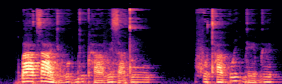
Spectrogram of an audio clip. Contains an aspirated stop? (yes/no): yes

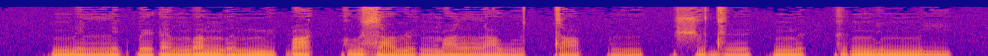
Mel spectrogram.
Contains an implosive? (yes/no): yes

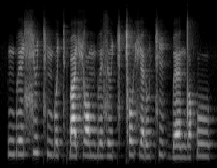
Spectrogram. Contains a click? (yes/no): yes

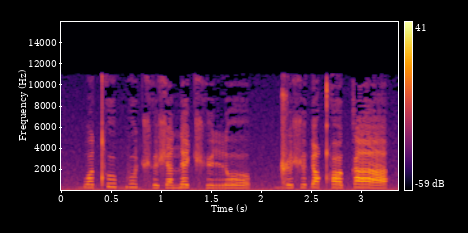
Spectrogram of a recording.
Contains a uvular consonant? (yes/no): yes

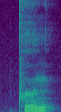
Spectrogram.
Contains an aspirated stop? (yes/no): yes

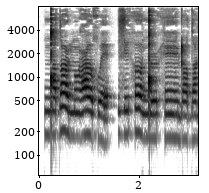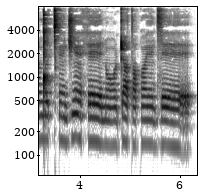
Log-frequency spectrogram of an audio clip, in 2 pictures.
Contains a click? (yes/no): yes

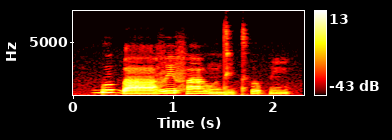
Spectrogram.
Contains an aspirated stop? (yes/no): yes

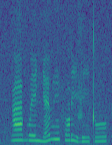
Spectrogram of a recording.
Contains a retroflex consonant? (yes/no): no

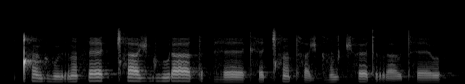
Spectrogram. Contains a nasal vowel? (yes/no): yes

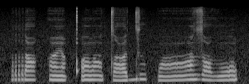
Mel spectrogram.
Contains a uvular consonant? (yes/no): yes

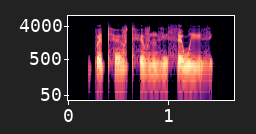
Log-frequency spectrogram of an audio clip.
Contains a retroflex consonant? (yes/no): no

